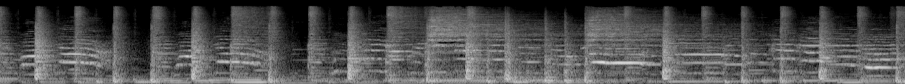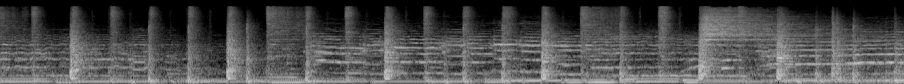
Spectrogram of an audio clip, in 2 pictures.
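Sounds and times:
reggae band playing: 0.0s - 18.0s.

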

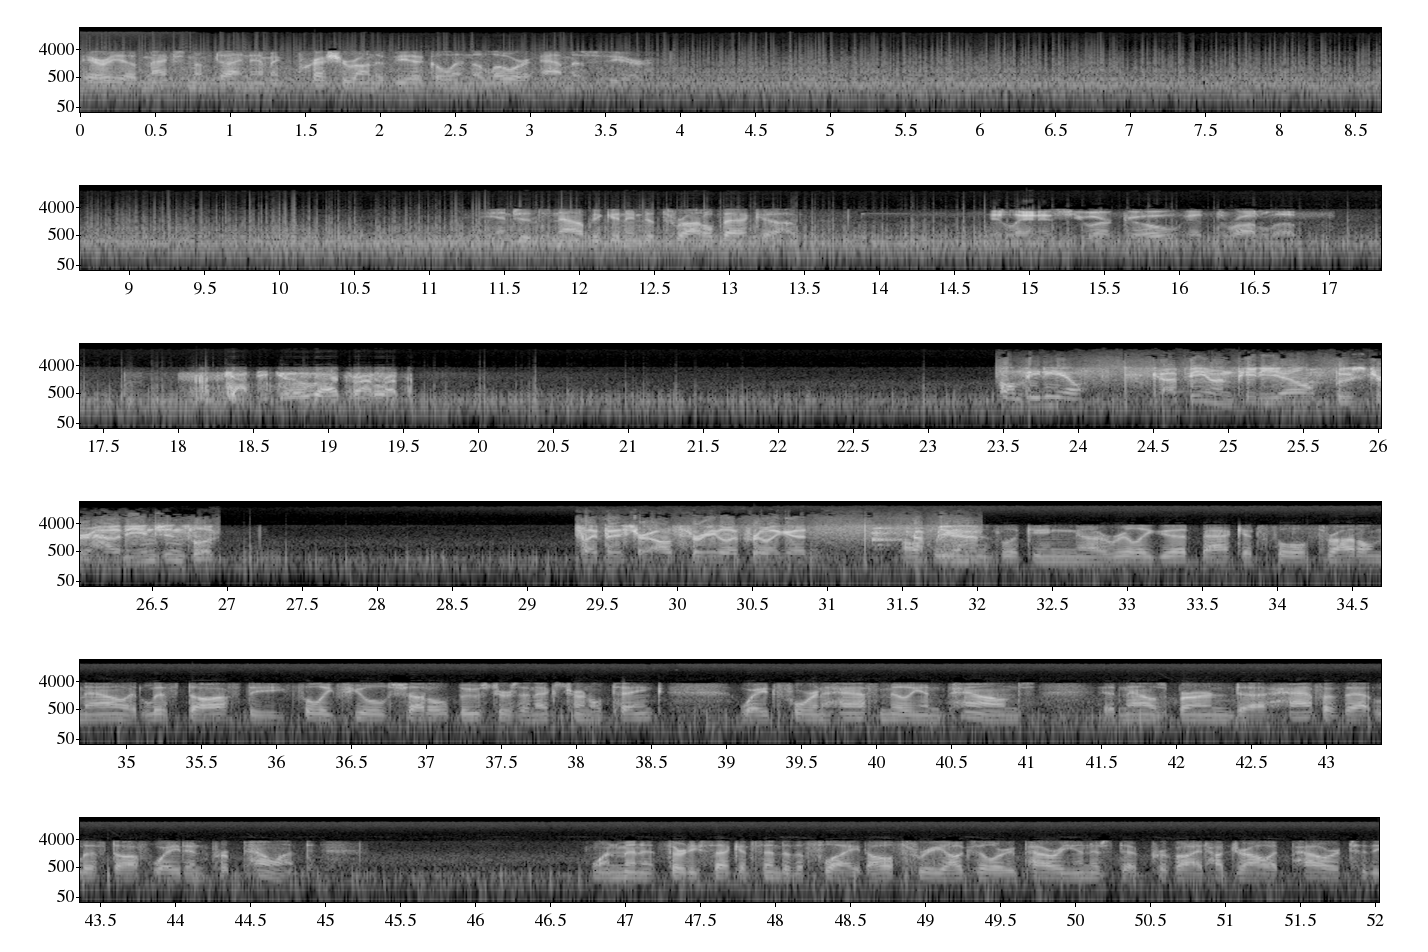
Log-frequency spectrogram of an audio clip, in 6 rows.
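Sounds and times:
crackling rocket roar: 0.0s - 52.0s
low steady rumbling: 0.0s - 52.0s
faint hiss: 23.5s - 27.0s, 29.4s - 45.4s.

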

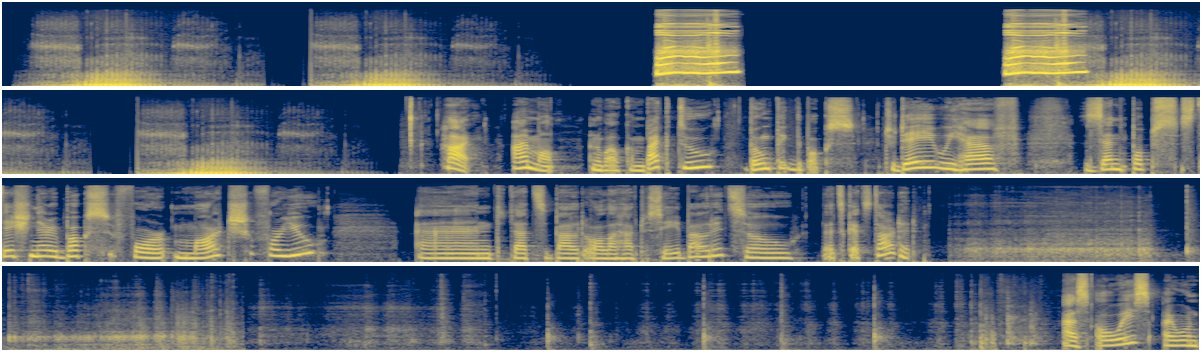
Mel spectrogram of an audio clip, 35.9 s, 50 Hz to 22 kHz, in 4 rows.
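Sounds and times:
cat purring: 0.2s - 4.0s, 8.2s - 11.7s.

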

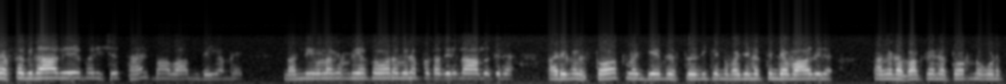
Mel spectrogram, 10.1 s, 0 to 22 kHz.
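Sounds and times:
person talking over phone line: 0.0s - 10.0s.

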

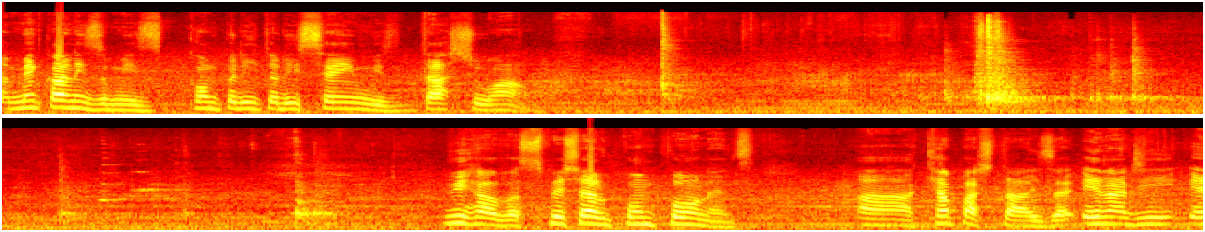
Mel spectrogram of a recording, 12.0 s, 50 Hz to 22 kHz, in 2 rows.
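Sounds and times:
steel door clunking open: 4.5s - 8.0s.

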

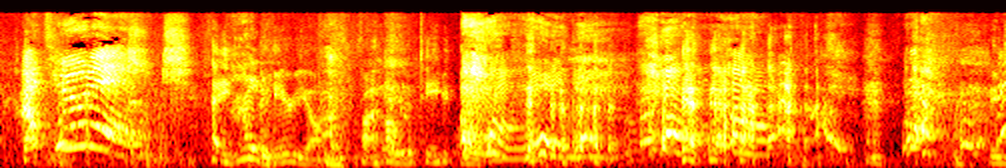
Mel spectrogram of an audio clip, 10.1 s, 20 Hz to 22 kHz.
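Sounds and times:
girl giggling: 3.8s - 10.0s.

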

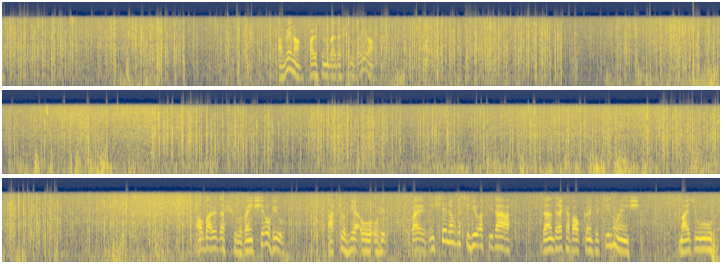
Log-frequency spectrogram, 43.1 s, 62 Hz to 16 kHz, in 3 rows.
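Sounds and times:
heavy rain on umbrella: 0.0s - 43.0s.

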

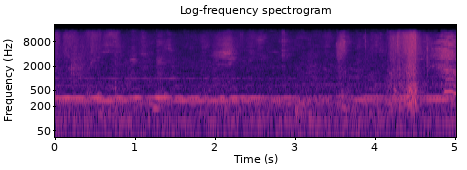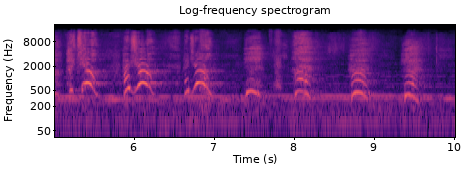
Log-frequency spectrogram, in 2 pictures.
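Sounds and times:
soft background music: 0.0s - 10.0s
breathing: 4.7s - 5.1s.

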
